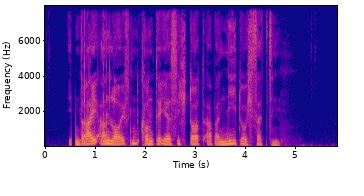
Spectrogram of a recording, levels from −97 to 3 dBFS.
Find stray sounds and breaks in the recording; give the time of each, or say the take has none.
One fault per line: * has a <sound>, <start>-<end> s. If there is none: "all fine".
* has a dropout, 0.5-0.6 s
* has a dropout, 4.4-4.5 s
